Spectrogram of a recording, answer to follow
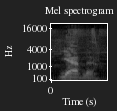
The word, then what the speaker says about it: Gävle: Gävle.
